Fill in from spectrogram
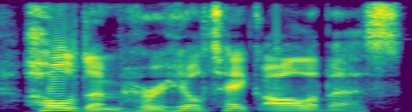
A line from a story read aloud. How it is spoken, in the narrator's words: he shouted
